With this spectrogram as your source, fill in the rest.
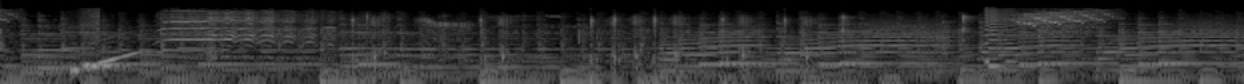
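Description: In The Legend of Zelda: Ocarina of Time, a horse lets out a sharp whinny near the start and another later, over game music and light clip-clopping hooves.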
